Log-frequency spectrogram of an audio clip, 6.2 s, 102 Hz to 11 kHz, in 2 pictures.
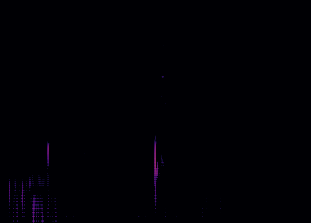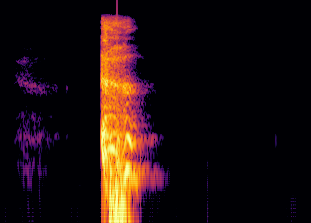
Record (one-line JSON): {"cough_length": "6.2 s", "cough_amplitude": 28133, "cough_signal_mean_std_ratio": 0.19, "survey_phase": "beta (2021-08-13 to 2022-03-07)", "age": "45-64", "gender": "Female", "wearing_mask": "No", "symptom_runny_or_blocked_nose": true, "symptom_shortness_of_breath": true, "symptom_sore_throat": true, "symptom_fatigue": true, "symptom_fever_high_temperature": true, "symptom_headache": true, "symptom_onset": "6 days", "smoker_status": "Never smoked", "respiratory_condition_asthma": false, "respiratory_condition_other": false, "recruitment_source": "Test and Trace", "submission_delay": "2 days", "covid_test_result": "Positive", "covid_test_method": "LAMP"}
